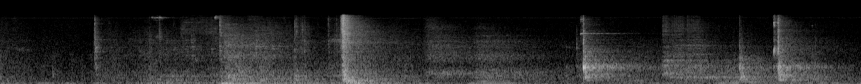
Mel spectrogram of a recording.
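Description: Elevator doors and gate being worked: a sliding rush builds to a sharp bang about three and a half seconds in, then two more knocks follow near the end.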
